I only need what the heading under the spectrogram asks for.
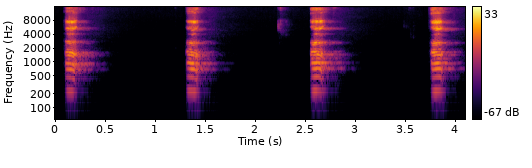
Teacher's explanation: the sound is coming from the central part of our mouth there isn't really a lot of tongue movement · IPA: /ə/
